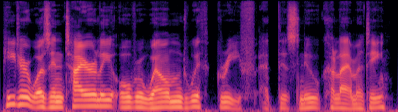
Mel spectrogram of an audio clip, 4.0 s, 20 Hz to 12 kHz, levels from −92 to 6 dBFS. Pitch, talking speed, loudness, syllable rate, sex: 120 Hz, 150 wpm, -19 LUFS, 5.3 syllables/s, male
